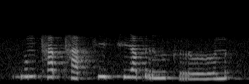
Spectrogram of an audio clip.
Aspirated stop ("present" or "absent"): present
